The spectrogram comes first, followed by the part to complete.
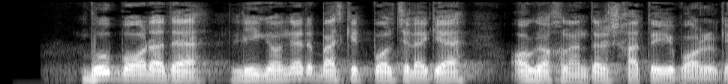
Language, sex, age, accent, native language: Uzbek, male, 19-29, Samarqand, Uzbek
